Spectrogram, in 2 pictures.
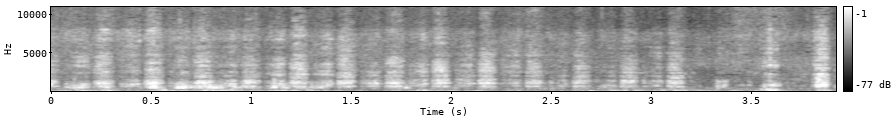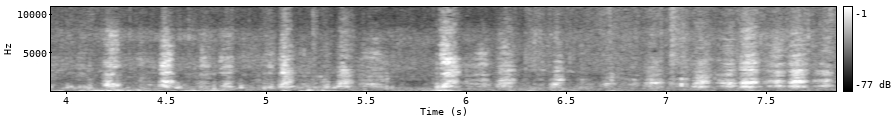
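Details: Rapid, rhythmic huffing from a beagle out on its morning walk, each breath a short rasping burst, with rustling in the background.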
